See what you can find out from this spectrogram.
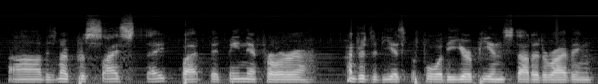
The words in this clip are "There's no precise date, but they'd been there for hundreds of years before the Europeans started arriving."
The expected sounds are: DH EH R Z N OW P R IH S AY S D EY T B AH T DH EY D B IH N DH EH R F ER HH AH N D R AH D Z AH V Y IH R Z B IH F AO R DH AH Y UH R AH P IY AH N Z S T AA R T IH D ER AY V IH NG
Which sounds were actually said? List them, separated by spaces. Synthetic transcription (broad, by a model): DH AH R Z N OW P R IH S AY S D EY T B AH T DH EY D B IH N DH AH R F ER HH AH N D R AH D Z AH V Y IH R Z B IH F AO R DH AH Y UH R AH P IY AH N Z S T AA R T IH D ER AY V IH NG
